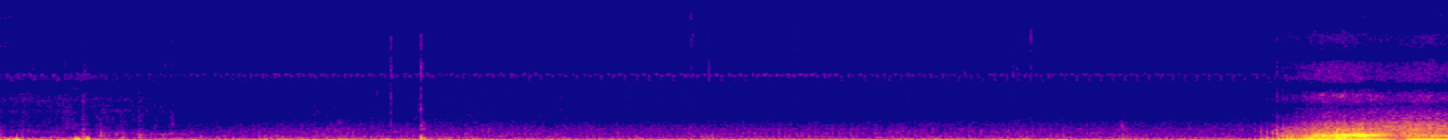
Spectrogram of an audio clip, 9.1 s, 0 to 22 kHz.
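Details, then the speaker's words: Mazda MX-5 Mk2 with single exhaust tip: quiet steady idle, then a quick rev blip rising smoothly with no misfire or rattle; normal healthy revving. "So as you can see, it only has a single exhaust tip at the moment, which will be getting upgraded to a 4 tip. But just rev her up for"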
